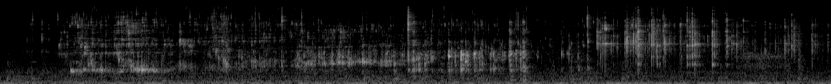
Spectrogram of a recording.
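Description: Water poured from a large insulated jug into a ceramic mug, starting about a second in, its pitch rising as the mug fills. The pour stops about five seconds in and is followed by a few light clicks and knocks.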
